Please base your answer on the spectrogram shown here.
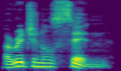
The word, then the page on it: original sin: British English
